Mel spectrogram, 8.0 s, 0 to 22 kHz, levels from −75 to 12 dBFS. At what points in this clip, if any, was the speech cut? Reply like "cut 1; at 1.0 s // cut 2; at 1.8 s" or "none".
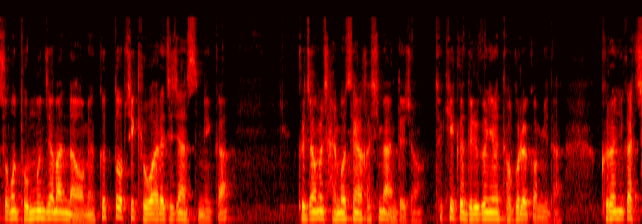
none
